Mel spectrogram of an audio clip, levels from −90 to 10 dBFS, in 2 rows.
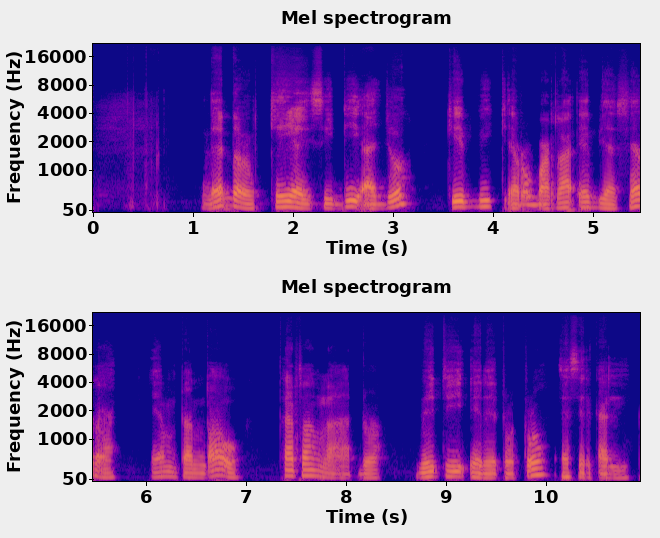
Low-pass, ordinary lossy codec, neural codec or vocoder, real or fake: none; none; codec, 44.1 kHz, 2.6 kbps, DAC; fake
